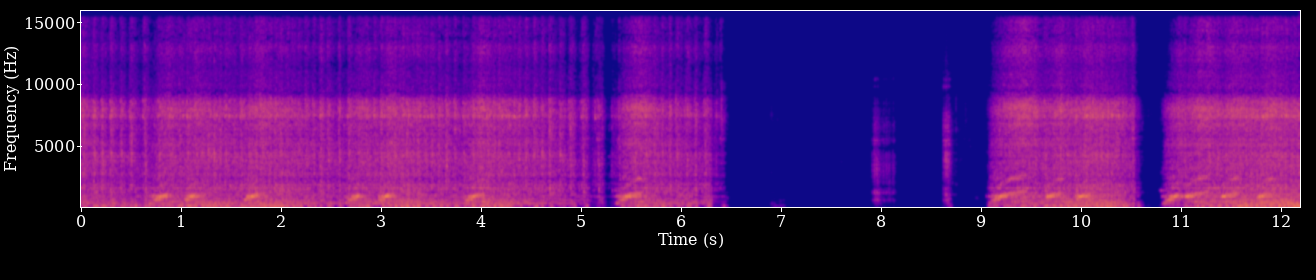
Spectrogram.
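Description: An electric sewing machine stitches a patch onto the back of a blouse with a quarter-inch margin, running in steady rhythmic bursts with a few brief pauses between runs.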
